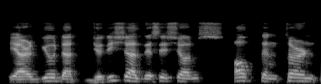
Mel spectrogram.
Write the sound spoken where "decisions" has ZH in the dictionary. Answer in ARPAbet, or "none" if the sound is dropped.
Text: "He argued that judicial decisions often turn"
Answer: S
